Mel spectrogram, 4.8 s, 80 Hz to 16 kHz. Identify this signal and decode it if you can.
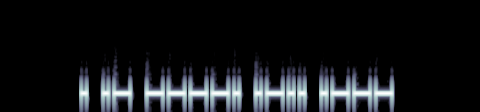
Morse code, heard as a keyed tone, about 22 wpm, 700 Hz. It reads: EA9LJ
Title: DXCC-100 Call Signs - 5 Characters - 22wpm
